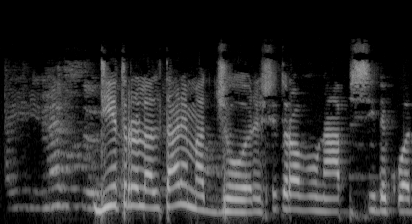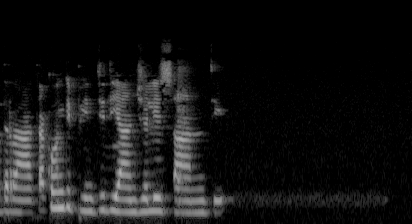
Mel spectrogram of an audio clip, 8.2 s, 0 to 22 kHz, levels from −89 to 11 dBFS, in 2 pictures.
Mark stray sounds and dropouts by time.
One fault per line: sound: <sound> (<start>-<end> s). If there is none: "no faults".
no faults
